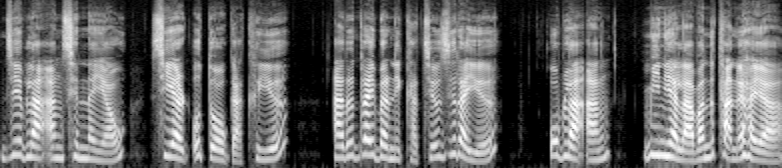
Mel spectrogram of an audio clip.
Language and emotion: Bodo, happy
